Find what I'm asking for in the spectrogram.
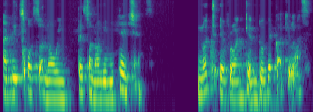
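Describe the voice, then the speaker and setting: A Zambian-accented woman with a gravelly, mellow voice that sits fairly low for a woman. She talks in a loose, reflective way, circling back with "you know" as she thinks. The recording carries a roomy echo. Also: steady tone, moderate pace. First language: Bemba. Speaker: guest. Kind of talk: casual interview chat. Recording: echoey room.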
